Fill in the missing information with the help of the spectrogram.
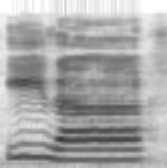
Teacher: زال الف زبر زا 2 الف کے برابر کھینچ کے پڑھیں گے، یا 2 سیکنڈ کھینچ کے پڑھیں گے۔ زیر ای، زال الف زبر زا، ای زا۔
